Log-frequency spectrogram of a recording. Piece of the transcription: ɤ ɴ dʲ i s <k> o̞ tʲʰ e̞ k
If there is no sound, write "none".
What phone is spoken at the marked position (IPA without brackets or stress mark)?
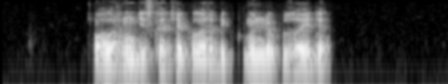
k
